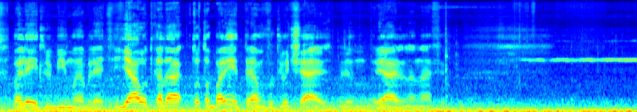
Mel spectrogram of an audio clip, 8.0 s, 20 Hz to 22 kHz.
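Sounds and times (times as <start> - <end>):
loud low rumble of a moving car: 0.0 - 7.9
speech: 0.2 - 5.8
thin steady high-pitched squeal of car brakes: 6.2 - 7.9.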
